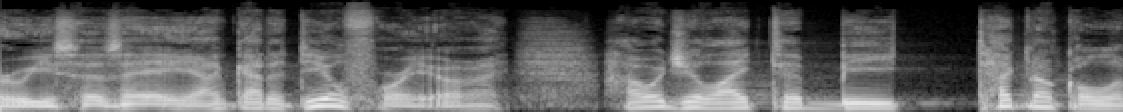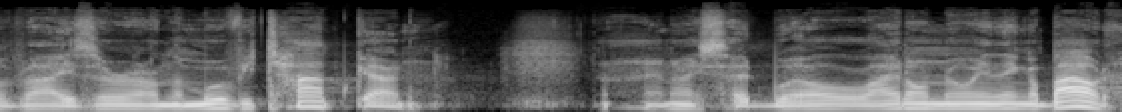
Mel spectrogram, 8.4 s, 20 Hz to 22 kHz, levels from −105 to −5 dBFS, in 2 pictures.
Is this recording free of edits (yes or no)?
yes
